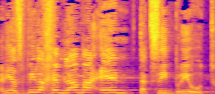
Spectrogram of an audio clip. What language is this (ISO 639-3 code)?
heb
